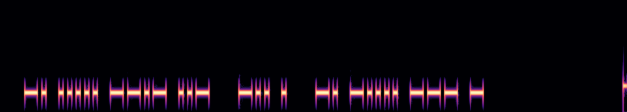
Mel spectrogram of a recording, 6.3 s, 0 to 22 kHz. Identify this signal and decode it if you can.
Morse code, heard as a keyed tone, about 27 wpm, 690 Hz. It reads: N5QU DE N6OT
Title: USA Callsign DE Callsign - 4 Characters - 28wpm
